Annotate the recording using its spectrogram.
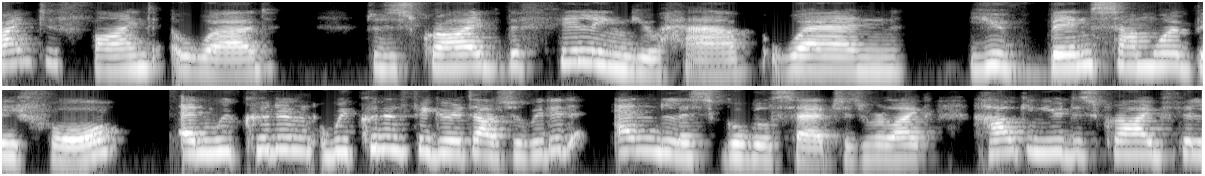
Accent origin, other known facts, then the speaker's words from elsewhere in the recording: Greece; moved away as an adult; now in United Kingdom; I come from Greece originally. And I moved in the UK 2 weeks before COVID hit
